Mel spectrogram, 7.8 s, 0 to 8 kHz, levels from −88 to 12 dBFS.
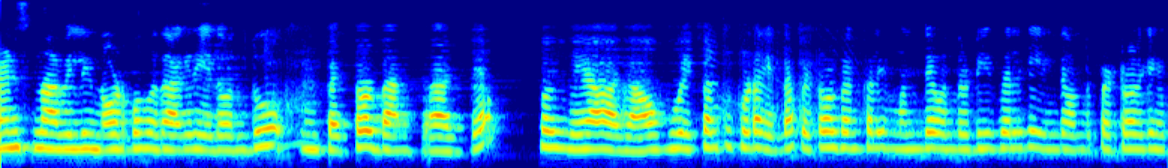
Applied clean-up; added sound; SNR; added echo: neural mask model DeepFilterNet 3.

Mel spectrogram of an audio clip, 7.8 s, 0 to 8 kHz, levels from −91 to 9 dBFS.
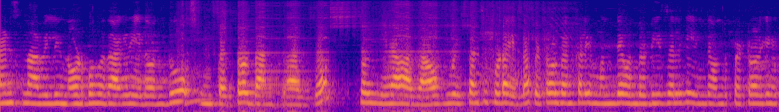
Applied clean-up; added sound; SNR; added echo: neural separator model SepFormer DNS4.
